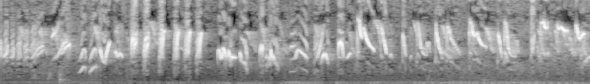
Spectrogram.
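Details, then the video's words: White-eye singing gacor with open beak and isian phrases: rapid, high twittering mixed with sharp downslurred notes and brief trills, near continuous, with a low hum in the background. "Suara Burung Pleci Gacor Buka Paruh Bongkar Isian"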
